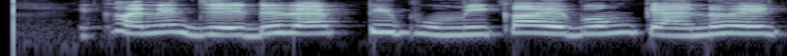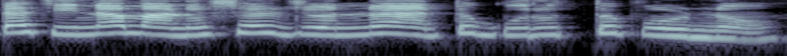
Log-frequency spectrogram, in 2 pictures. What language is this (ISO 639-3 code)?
ben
